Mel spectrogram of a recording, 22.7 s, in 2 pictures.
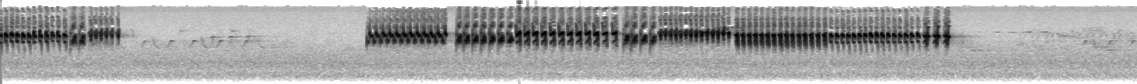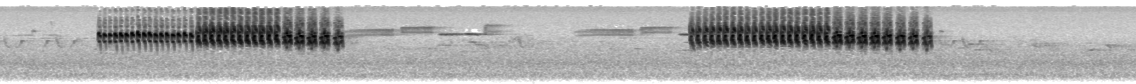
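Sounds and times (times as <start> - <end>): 
White-winged crossbill trilling: 0.0 - 1.2, 3.7 - 9.6, 12.4 - 14.8, 18.2 - 20.7.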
